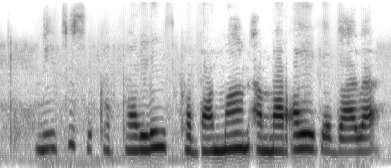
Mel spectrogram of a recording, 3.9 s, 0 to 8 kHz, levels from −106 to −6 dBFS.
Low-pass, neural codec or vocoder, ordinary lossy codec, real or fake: none; codec, 16 kHz, 4 kbps, X-Codec, HuBERT features, trained on LibriSpeech; none; fake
